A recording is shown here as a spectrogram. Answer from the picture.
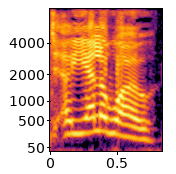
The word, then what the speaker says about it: Oyelowo: David Oyelowo.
